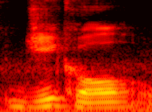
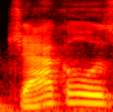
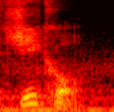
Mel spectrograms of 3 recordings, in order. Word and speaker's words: Jekyll: The only version where Dr. Jekyll's name is pronounced Jekyll, which, Justin, is the correct pronunciation. Jackal is wrong. It is Jekyll.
